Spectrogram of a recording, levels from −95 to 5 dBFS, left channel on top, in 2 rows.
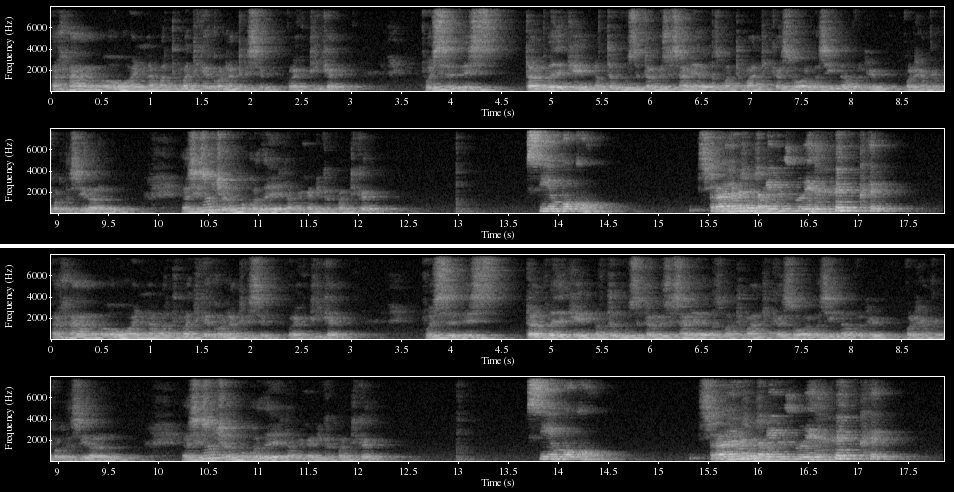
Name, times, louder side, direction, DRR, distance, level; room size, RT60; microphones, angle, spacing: voice 1, 0.0-2.9 3.4-4.4 4.8-9.6 9.9-12.1 15.4-16.1, equal, 80° left, -3 dB, 2.1 m, -29 dB
voice 2, 13.7-14.3 15.5-17.2, left 1 dB, 50° left, -5 dB, 2.0 m, -25 dB
8.0 x 3.0 x 4.5 m, 0.73 s
head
